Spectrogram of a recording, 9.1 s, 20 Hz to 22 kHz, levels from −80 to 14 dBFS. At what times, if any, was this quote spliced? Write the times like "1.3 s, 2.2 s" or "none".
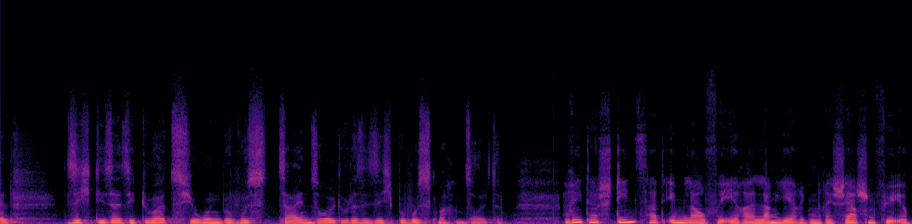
5.6 s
